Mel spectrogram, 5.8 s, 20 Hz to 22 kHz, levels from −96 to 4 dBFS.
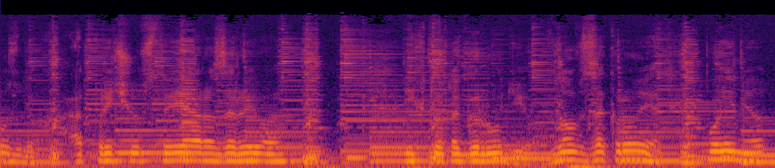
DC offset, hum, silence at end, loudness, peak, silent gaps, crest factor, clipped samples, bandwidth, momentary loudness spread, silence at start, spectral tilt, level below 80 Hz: under 0.1%; none; 0 s; -25 LUFS; -10 dBFS; none; 14 dB; under 0.1%; 16.5 kHz; 6 LU; 0 s; -6 dB/octave; -40 dBFS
